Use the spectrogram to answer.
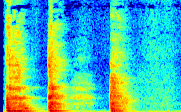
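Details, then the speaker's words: Voluntary cough demonstrating the effective-coughing technique after drinking warm water and sitting upright: three short, forceful dry coughs in quick succession. "Oke kita akan mempraktekkan cara batuk efektif"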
